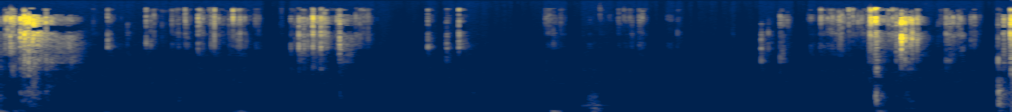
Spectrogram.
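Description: A solid green and white striped bar of soap, scored into a grid, is carved with a craft knife. Bright, crisp scraping and crumbling bursts come in short clusters, with a few soft low taps between them.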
